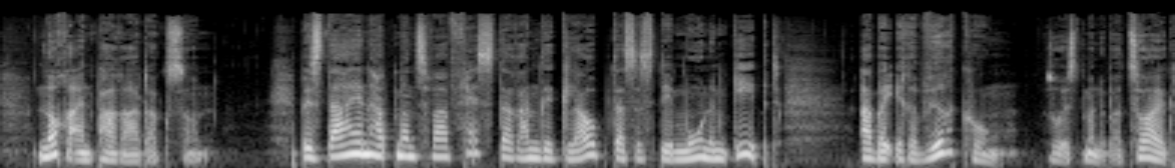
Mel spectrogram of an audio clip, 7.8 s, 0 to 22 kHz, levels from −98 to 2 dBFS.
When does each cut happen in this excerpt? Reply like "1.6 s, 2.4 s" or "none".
none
